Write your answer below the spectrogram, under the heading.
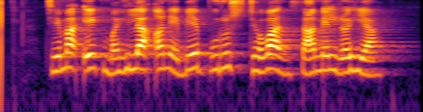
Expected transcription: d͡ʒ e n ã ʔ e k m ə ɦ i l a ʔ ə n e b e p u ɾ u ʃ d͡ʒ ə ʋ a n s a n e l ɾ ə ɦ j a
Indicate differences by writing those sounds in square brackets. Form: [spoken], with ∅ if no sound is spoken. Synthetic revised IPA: d͡ʒ e [m] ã ʔ e k m ə ɦ i l a ʔ ə n e b e p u ɾ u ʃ d͡ʒ ə ʋ a n s a [m] e l ɾ ə ɦ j a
